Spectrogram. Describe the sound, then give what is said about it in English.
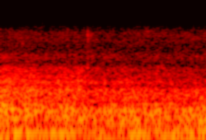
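A low, continuous rumble of rolling thunder sound effect, steady and fairly quiet, with no sharp crack. No voices are heard. “A nice... rolling lightning. To let you know, there's a storm coming.”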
